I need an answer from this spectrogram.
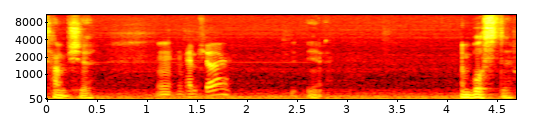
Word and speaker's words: Worcester: And Worcester. Worcester's the one that always gets you guys.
